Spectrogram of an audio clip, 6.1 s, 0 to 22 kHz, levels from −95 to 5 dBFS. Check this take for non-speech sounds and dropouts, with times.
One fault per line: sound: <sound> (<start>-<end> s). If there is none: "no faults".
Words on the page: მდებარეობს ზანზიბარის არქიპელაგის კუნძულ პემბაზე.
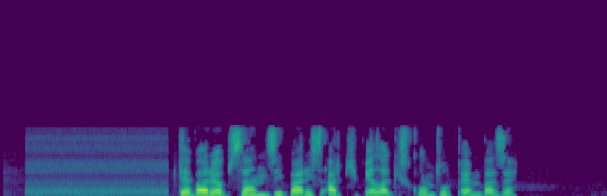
no faults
